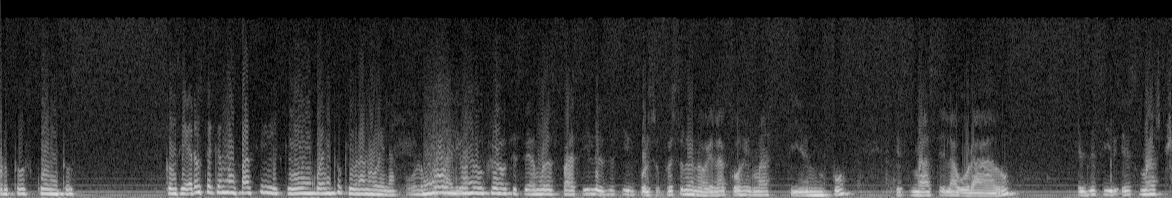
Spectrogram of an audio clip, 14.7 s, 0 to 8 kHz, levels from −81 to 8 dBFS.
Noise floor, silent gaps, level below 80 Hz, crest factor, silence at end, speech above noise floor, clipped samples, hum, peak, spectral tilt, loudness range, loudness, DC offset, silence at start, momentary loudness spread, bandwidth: -33 dBFS; none; -42 dBFS; 12 dB; 0 s; 20 dB; under 0.1%; none; -2 dBFS; -10 dB/octave; 3 LU; -14 LUFS; under 0.1%; 0 s; 8 LU; 7.4 kHz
